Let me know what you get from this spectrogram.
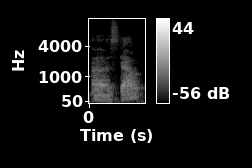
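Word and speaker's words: Stoute: The Tanning of America by Steve Stout, I believe is how you pronounce his name.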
